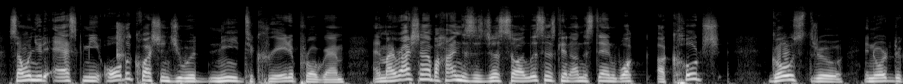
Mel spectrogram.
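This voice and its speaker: A man in his late twenties hosting a casual podcast interview, speaking in a relaxed, matter-of-fact way. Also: a little high, no echo, studio quality. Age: late 20s. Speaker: podcast host.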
